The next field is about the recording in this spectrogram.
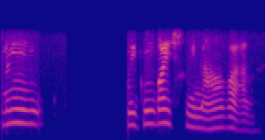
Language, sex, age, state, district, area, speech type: Bodo, female, 45-60, Assam, Kokrajhar, rural, conversation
